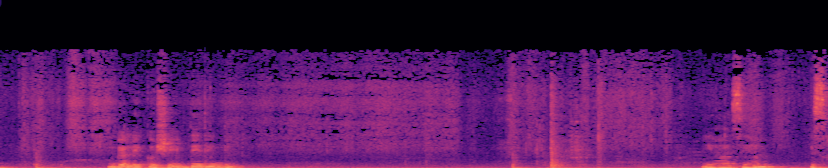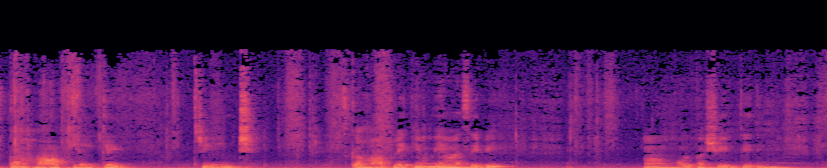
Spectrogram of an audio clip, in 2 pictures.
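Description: A marker pen scratches along paper.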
